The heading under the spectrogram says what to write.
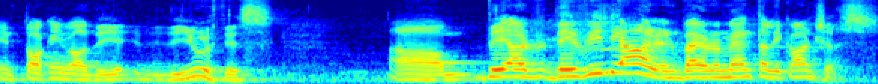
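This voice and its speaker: A man's high-pitched voice moves through very wide pitch swings. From Philippines, Laguna. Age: 70s. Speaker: professor. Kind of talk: speech to an audience. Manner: halting.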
